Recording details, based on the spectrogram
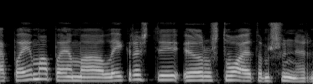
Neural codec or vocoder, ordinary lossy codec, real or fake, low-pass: none; MP3, 96 kbps; real; 7.2 kHz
